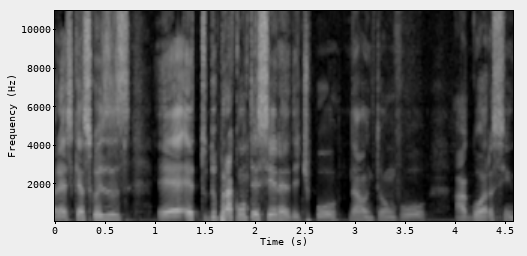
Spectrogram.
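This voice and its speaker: A man's dark, mellow voice with very wide pitch swings, recorded dry with no echo. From Porto Alegre area, Rio Grande do Sul, Brazil. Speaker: internet comedian. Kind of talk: casual chat. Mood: relaxed, animated storytelling. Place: studio. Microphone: studio mic.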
